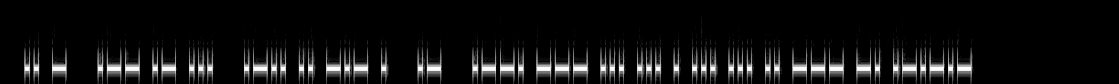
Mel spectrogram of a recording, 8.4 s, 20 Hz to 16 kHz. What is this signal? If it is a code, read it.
Morse code, heard as a keyed tone, about 34 wpm, 700 Hz. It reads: IT WAS LIKE A POSSESSION.
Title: Sentences from Top 1400 Words 35wpm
